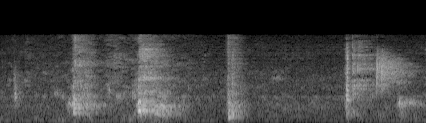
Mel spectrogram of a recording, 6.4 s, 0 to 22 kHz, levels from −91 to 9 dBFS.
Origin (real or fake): fake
